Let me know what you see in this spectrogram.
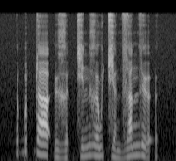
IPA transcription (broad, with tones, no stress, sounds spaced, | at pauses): ɓ ə˦˥ p̚ z aː˧ ʔ ɨ˧˩ ɣ ə˨˩ t̚ t͡ɕ i˨˦ n ɣ ə˨˦ w t͡ɕ ə̤ː˨˩ n z a˧ n z ɨ̰˧˨ ə̯ ʔ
